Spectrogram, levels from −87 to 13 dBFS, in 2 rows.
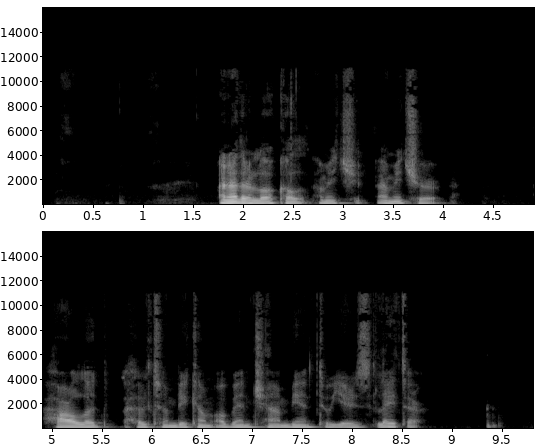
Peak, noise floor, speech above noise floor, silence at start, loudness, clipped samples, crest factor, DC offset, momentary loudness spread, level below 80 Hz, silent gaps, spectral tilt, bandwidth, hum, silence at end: -2 dBFS; -85 dBFS; 61 dB; 1.75 s; -25 LUFS; under 0.1%; 24 dB; under 0.1%; 16 LU; -50 dBFS; none; -8 dB/octave; 11 kHz; none; 0.45 s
